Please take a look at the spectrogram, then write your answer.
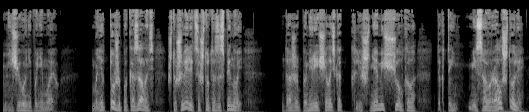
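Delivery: lightly voiced big hunter; a hint of a relieved big man; hunter's voice. Valu puzzled, asks Sid.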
